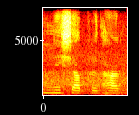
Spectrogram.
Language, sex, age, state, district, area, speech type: Nepali, female, 45-60, West Bengal, Kalimpong, rural, spontaneous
